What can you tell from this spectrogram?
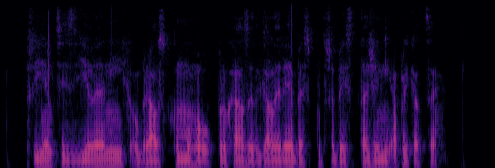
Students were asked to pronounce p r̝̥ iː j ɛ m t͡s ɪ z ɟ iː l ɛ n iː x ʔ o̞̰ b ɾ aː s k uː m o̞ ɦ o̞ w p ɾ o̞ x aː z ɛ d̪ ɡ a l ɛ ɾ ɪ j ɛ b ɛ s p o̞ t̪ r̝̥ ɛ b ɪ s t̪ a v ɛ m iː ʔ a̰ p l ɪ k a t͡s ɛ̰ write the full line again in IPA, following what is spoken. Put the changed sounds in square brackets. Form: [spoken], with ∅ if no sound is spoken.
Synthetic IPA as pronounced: p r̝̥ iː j ɛ m t͡s ɪ z ɟ iː l ɛ n iː x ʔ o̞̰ b ɾ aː s k uː m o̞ ɦ o̞ w p ɾ o̞ x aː z ɛ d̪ ɡ a l ɛ ɾ ɪ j ɛ b ɛ s p o̞ t̪ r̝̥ ɛ b ɪ s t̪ a [ʒ] ɛ [ɲ] iː ʔ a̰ p l ɪ k a t͡s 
